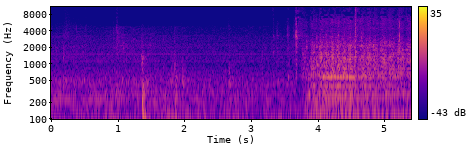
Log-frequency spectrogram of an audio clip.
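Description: Milling machine running with a steady mechanical hum. About three and a half seconds in, a louder whirring joins it and continues to the end.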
